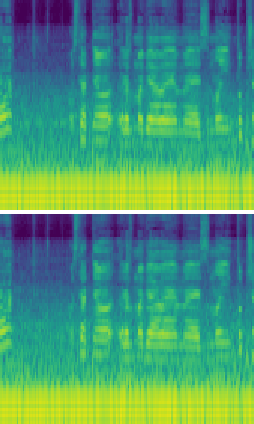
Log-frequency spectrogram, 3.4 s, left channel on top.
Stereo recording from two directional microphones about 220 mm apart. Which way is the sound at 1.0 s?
Centre (ahead or behind).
